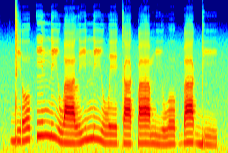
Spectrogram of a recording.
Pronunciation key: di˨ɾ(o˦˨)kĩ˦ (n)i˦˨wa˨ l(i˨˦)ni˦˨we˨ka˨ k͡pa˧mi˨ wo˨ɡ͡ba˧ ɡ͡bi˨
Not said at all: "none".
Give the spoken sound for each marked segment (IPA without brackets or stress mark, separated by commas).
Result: o˧, n, i˨˦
